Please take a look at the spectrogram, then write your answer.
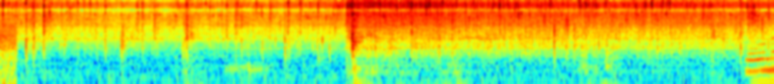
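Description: Onion, garlic and ginger frying in coconut oil for a chickpea curry, a soft steady crackling sizzle close by with a few stirring knocks, alone without speech.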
